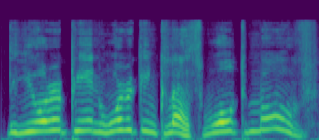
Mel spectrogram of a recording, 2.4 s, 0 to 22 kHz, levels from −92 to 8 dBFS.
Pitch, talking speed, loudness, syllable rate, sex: 250 Hz, 150 wpm, -16 LUFS, 4.0 syllables/s, male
